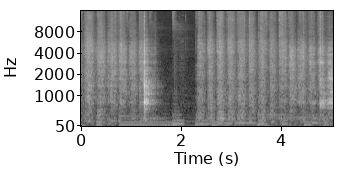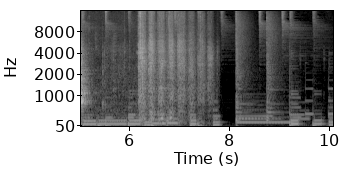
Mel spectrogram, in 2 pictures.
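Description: Serrated bread knife sawing through the crisp crust of a sourdough baguette on a wooden board: two runs of quick rasping strokes, one per slice, the second ending about five seconds in. Light background music continues after the cutting stops.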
